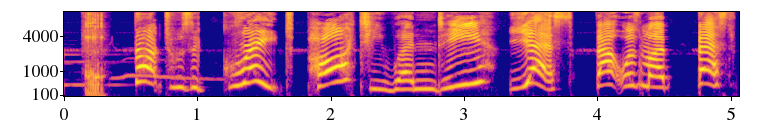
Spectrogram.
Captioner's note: snorts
